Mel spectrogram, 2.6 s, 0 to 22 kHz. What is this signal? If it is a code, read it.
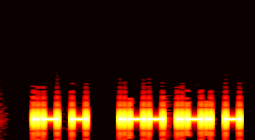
Morse code, heard as a keyed tone, about 25 wpm, 600 Hz. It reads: AT WRT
